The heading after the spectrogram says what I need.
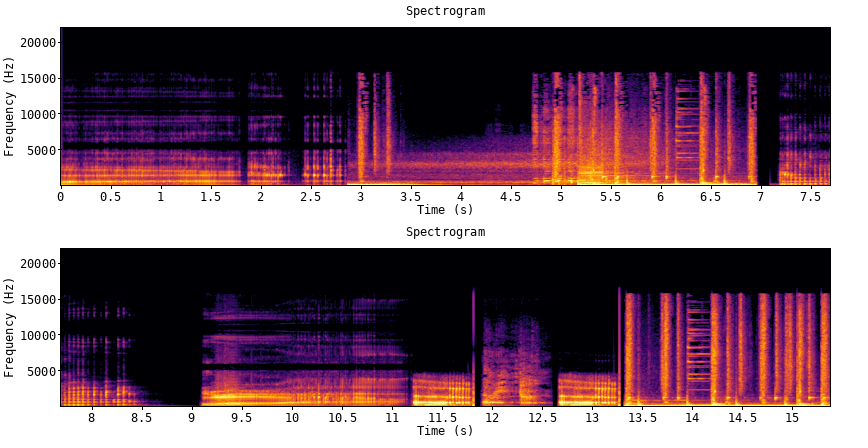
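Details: Compiled burp sound effects: a string of loud, long, rumbling belches over background music.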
